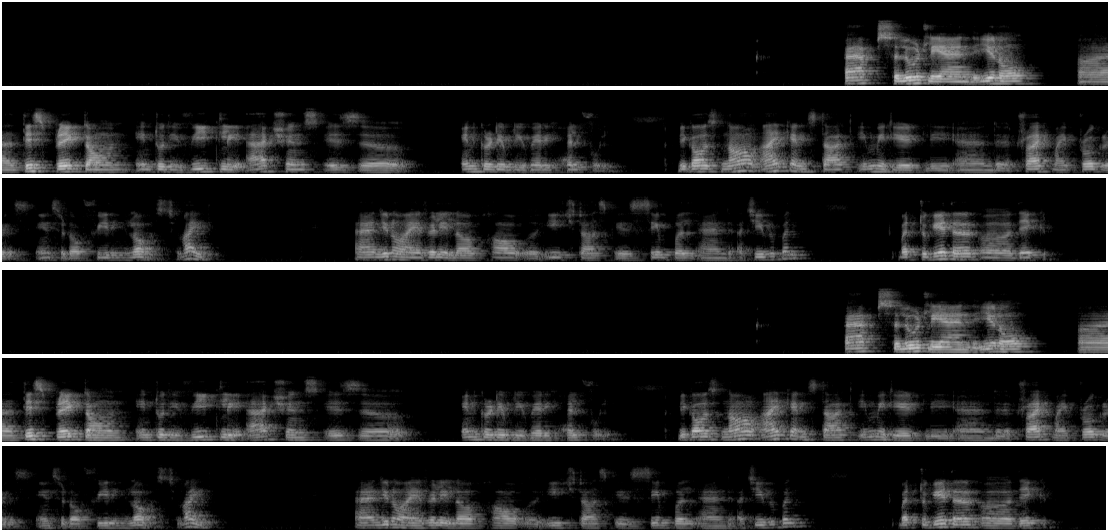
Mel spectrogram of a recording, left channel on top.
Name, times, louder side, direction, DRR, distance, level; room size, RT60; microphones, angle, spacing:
voice 1, 8.4-10.3 10.8-15.1 15.6-17.2 17.8-24.2 25.6-30.1 31.1-32.6, left 2 dB, 55° left, 5 dB, 2.5 m, -28 dB
15.0 x 7.4 x 5.5 m, 0.34 s
head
